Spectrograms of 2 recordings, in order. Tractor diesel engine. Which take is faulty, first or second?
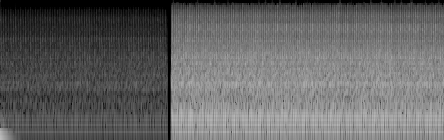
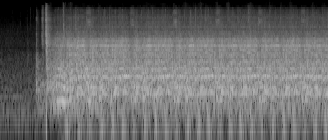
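second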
